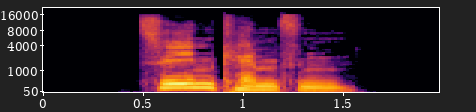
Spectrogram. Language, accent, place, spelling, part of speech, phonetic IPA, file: German, Germany, Berlin, Zehnkämpfen, noun, [ˈt͡seːnˌkɛmp͡fn̩], De-Zehnkämpfen.ogg
- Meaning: dative plural of Zehnkampf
